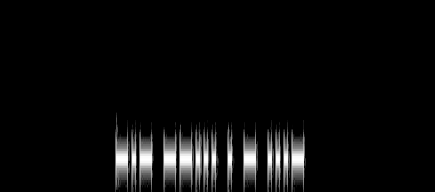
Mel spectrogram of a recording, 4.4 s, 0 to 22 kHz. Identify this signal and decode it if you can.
Morse code, heard as a keyed tone, about 30 wpm, 700 Hz. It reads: K7ETV
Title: USA Call Signs - 5 Characters - Repeated 3x - 30wpm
